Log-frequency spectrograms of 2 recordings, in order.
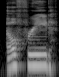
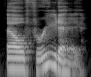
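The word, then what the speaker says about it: Elfride: married a woman named Alfred Petrie which I completely butchered it is actually pronounced L Friday Petrie um this was not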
